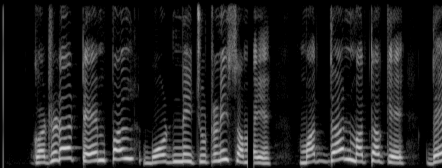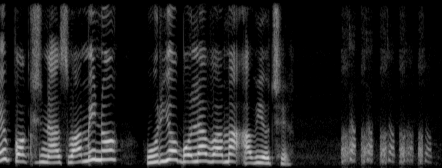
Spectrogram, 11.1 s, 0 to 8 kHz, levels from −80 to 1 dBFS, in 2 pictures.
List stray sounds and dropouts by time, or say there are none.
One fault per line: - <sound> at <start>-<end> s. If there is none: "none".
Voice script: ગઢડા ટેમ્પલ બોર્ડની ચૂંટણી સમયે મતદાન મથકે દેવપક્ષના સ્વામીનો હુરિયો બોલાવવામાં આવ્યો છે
- dropout at 3.1-3.2 s
- laugh at 9.8-10.9 s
